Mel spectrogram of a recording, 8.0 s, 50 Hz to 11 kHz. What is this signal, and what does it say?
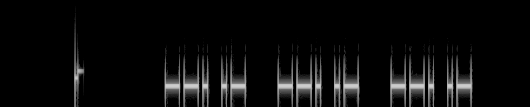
Morse code, heard as a keyed tone, about 17 wpm, 700 Hz. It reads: GA GA GA
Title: Abbreviations Repeated 3x - 17wpm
